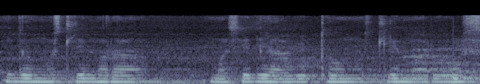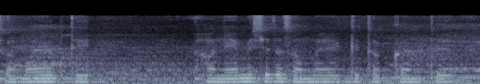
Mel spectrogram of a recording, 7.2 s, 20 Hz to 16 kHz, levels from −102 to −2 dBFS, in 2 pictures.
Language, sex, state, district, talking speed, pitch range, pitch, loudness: Kannada, male, Karnataka, Raichur, 60 wpm, 135-140 Hz, 135 Hz, -39 LUFS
